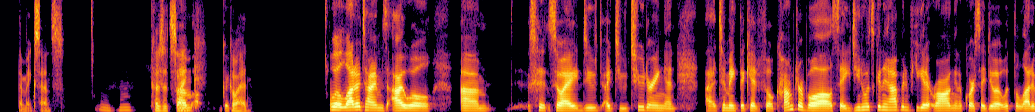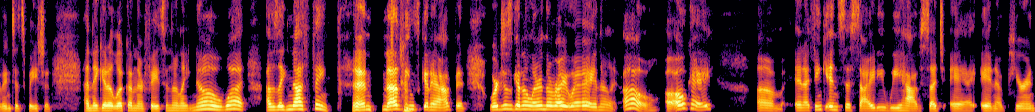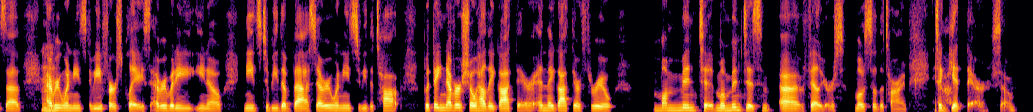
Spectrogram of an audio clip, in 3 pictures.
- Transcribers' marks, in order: chuckle; laughing while speaking: "Nothing's gonna happen"; other background noise
- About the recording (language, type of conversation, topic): English, unstructured, How can you convince someone that failure is part of learning?
- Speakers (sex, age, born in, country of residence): female, 50-54, United States, United States; male, 20-24, United States, United States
